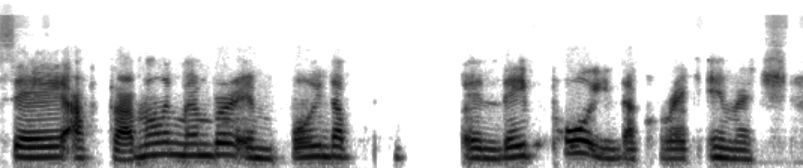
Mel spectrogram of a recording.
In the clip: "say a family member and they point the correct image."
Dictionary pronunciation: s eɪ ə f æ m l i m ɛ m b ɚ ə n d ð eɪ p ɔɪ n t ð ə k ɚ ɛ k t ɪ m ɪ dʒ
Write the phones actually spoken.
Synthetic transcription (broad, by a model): s eɪ ə f æ m l i m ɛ m b ɚ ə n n ð eɪ p ɔɪ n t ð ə k ɚ ɛ k t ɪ m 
